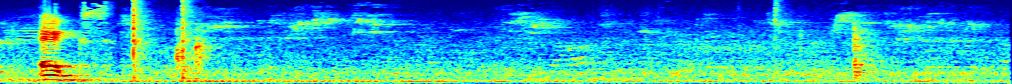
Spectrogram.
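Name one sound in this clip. An eggshell taps and cracks against a metal spoon.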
